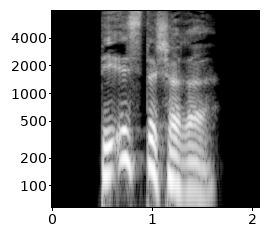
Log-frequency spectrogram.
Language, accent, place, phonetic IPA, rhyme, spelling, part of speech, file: German, Germany, Berlin, [deˈɪstɪʃəʁə], -ɪstɪʃəʁə, deistischere, adjective, De-deistischere.ogg
- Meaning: inflection of deistisch: 1. strong/mixed nominative/accusative feminine singular comparative degree 2. strong nominative/accusative plural comparative degree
